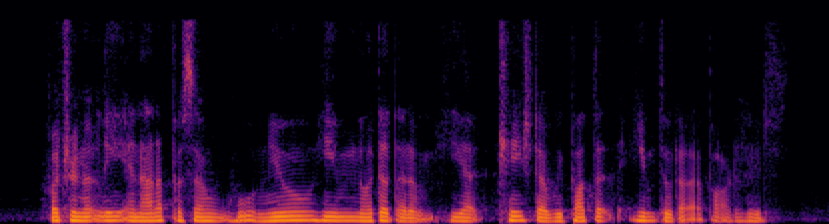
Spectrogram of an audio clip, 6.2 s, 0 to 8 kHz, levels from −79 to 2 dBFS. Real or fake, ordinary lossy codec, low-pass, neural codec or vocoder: fake; none; none; codec, 16 kHz, 1.1 kbps, Voila-Tokenizer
